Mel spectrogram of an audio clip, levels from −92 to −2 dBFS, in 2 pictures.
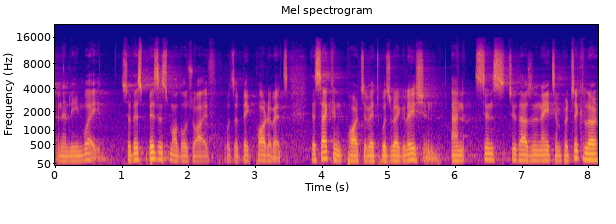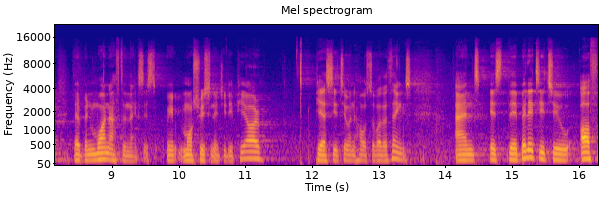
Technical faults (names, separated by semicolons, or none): none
